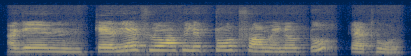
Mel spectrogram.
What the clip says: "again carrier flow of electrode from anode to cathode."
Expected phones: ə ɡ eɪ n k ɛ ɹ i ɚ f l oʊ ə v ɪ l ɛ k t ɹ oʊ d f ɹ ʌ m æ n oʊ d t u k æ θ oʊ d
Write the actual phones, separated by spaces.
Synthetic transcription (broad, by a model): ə ɡ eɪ n k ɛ ɹ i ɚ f l oʊ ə f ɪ l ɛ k t oʊ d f ɹ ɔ m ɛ n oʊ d t u k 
